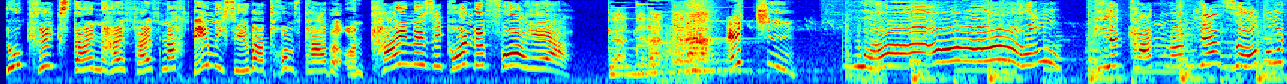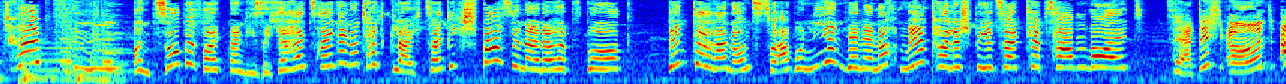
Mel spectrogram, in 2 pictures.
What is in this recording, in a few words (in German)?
Synchron; TotalDramaRama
